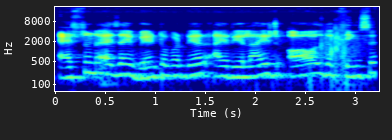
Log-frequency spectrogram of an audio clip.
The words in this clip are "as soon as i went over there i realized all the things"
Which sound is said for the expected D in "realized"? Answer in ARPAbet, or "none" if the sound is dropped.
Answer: D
